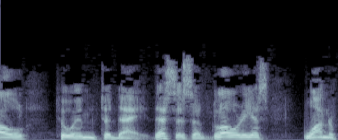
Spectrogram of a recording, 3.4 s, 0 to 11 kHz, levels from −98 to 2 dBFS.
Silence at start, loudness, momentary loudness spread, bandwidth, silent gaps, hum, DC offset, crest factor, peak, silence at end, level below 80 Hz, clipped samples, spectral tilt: 0 s; -22 LUFS; 8 LU; 7 kHz; none; none; 0.2%; 16 dB; -6 dBFS; 0 s; -64 dBFS; under 0.1%; -5.5 dB/octave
